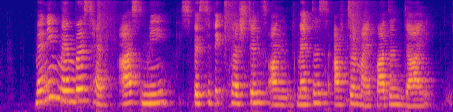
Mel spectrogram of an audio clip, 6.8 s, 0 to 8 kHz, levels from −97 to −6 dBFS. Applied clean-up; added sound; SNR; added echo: neural separator model SepFormer DNS4.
